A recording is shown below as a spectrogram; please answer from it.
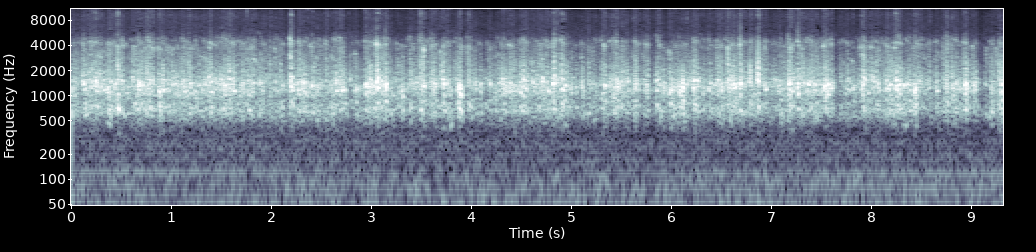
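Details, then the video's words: Wood frogs at a lively frog pond in spring, breeding season, calling together in a thick, continuous mass of chuckling, clucking croaks that never lets up. "Wood Frogs Calling in Spring"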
